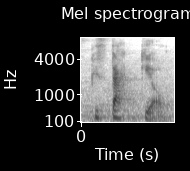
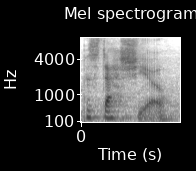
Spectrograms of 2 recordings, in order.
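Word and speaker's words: pistacchio: in uh Italy uh c is either a che or a k sound there is not there's not really a lot of sounds for C so here in Italy it's pistachio not pistachio right so I may go back and forth but Americans say a pistachio Italians say it anyway we went to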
